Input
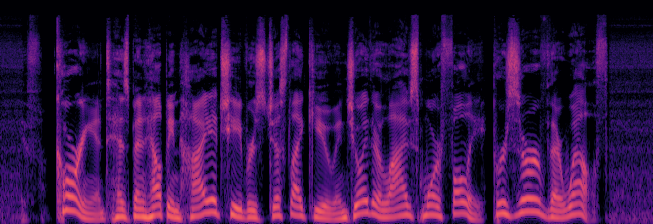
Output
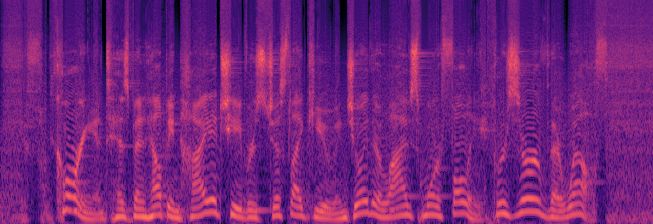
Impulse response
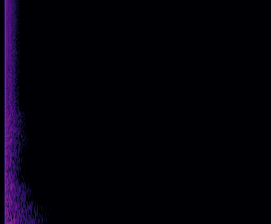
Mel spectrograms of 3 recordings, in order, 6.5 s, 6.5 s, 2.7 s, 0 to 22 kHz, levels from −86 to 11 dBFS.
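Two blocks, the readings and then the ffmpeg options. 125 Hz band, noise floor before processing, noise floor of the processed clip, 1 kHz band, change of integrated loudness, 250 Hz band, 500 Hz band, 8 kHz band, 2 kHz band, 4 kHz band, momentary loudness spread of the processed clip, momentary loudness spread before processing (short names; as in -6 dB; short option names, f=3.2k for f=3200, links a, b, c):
+2.0 dB, -53 dBFS, -31 dBFS, +3.5 dB, +7.0 dB, +1.5 dB, +1.5 dB, +12.5 dB, +9.0 dB, +12.0 dB, 8 LU, 7 LU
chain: -filter_complex "[0:a]aeval=exprs='val(0)+0.5*0.0299*sgn(val(0))':c=same,bandreject=f=250:t=h:w=4,bandreject=f=500:t=h:w=4,bandreject=f=750:t=h:w=4,bandreject=f=1k:t=h:w=4,bandreject=f=1.25k:t=h:w=4,bandreject=f=1.5k:t=h:w=4,bandreject=f=1.75k:t=h:w=4,bandreject=f=2k:t=h:w=4,bandreject=f=2.25k:t=h:w=4,bandreject=f=2.5k:t=h:w=4,bandreject=f=2.75k:t=h:w=4,bandreject=f=3k:t=h:w=4,bandreject=f=3.25k:t=h:w=4,bandreject=f=3.5k:t=h:w=4,bandreject=f=3.75k:t=h:w=4,bandreject=f=4k:t=h:w=4,bandreject=f=4.25k:t=h:w=4,bandreject=f=4.5k:t=h:w=4,bandreject=f=4.75k:t=h:w=4,bandreject=f=5k:t=h:w=4,bandreject=f=5.25k:t=h:w=4,bandreject=f=5.5k:t=h:w=4,bandreject=f=5.75k:t=h:w=4,bandreject=f=6k:t=h:w=4,bandreject=f=6.25k:t=h:w=4,bandreject=f=6.5k:t=h:w=4,bandreject=f=6.75k:t=h:w=4,bandreject=f=7k:t=h:w=4,bandreject=f=7.25k:t=h:w=4,bandreject=f=7.5k:t=h:w=4,bandreject=f=7.75k:t=h:w=4,bandreject=f=8k:t=h:w=4,bandreject=f=8.25k:t=h:w=4,bandreject=f=8.5k:t=h:w=4,bandreject=f=8.75k:t=h:w=4,anlmdn=0.1,acrossover=split=1400[a][b];[b]acontrast=41[c];[a][c]amix=inputs=2:normalize=0,adynamicequalizer=threshold=0.0141:dfrequency=1900:dqfactor=0.7:tfrequency=1900:tqfactor=0.7:attack=5:release=100:ratio=0.375:range=2.5:mode=boostabove:tftype=highshelf"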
